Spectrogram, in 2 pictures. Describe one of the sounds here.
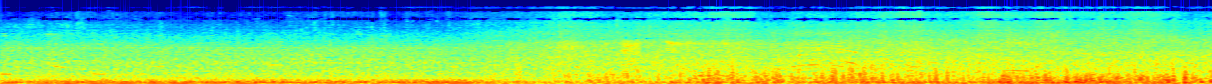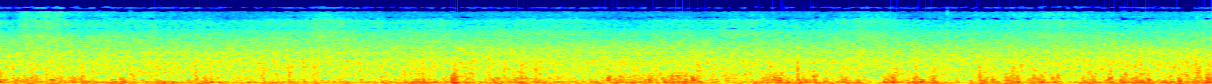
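Wind buffets steadily outdoors.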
